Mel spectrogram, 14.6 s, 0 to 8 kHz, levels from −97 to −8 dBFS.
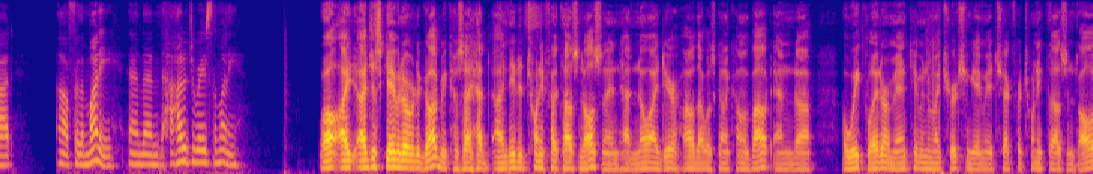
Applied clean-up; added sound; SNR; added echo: neural mask model DeepFilterNet 3.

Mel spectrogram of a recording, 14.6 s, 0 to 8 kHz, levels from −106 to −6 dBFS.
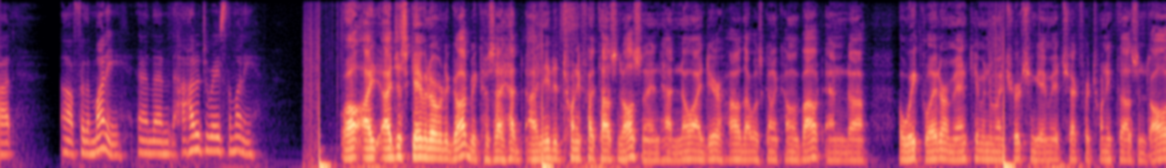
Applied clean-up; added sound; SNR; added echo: none; Crackle; 8 dB; none.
